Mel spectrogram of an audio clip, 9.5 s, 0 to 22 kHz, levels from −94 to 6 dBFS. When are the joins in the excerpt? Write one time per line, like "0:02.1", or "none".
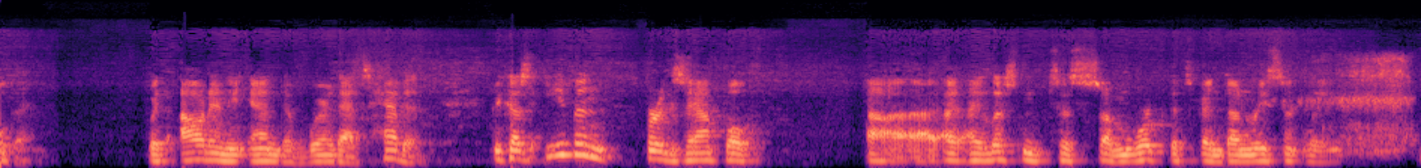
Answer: none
